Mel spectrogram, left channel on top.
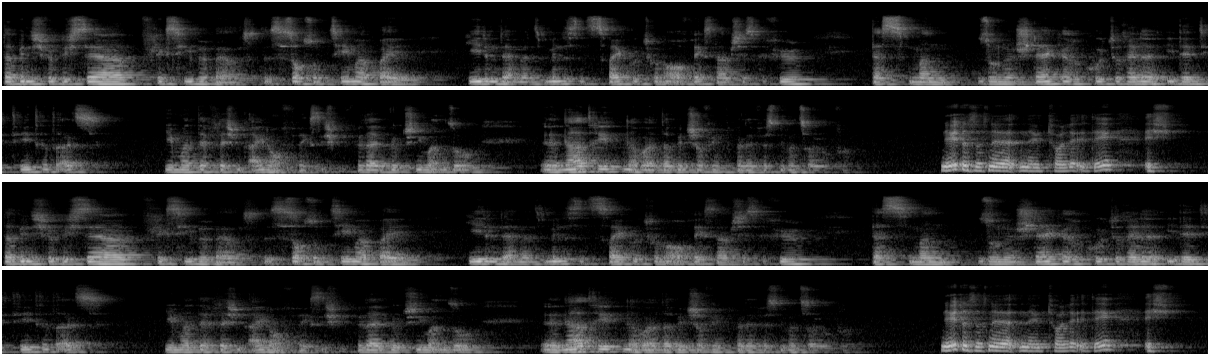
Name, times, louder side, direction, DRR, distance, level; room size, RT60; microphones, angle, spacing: voice 1, 0.0-4.0 4.6-8.0 8.2-8.4 8.7-9.4 9.8-13.0 13.7-17.2 17.4-20.6, equal, 35° left, -2 dB, 2.4 m, -28 dB
voice 2, 21.4-23.7, equal, ahead, 2 dB, 0.5 m, -25 dB
29.5 x 9.9 x 3.2 m, 1.1 s
head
